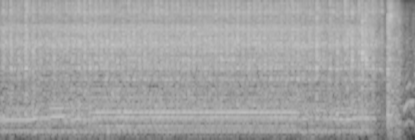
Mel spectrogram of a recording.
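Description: A quilting sewing machine runs in a steady, continuous mechanical hum with rapid stitching chatter, loud and close, then stops abruptly near the end.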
